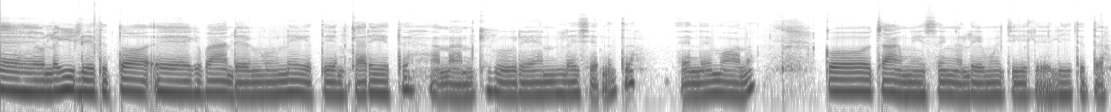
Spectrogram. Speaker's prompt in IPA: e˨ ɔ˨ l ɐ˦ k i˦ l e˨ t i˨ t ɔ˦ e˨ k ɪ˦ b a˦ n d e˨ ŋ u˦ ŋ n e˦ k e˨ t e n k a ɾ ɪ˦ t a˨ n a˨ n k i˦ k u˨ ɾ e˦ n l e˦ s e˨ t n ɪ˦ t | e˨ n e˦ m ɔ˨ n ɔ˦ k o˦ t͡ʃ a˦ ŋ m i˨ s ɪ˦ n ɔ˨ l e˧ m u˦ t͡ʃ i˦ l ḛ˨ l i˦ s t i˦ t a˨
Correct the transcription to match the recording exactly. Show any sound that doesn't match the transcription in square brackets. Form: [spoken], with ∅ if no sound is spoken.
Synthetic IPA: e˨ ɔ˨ l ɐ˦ k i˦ l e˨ t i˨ t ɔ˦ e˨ k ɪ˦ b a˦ n d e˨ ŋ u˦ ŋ n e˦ k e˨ t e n k a ɾ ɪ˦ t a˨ n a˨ n k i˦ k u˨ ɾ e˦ n l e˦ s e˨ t n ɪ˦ t | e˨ n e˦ m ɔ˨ n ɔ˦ k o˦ t͡ʃ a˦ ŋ m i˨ s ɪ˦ [ŋ] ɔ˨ l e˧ m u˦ t͡ʃ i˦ l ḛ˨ l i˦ [∅] t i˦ t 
